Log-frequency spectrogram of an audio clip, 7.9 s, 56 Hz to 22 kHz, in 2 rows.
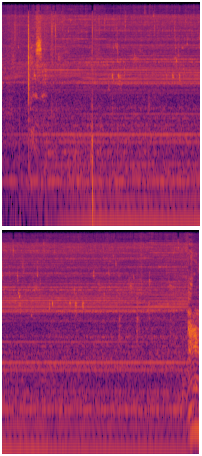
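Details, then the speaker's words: Steady compressor hum with a faint liquid-pouring gurgle in a Kenmore Elite 24-bottle dual-zone wine fridge that wasn't cooling, after recharging refrigerant; new sound, a tube now hot, refrigerant flowing. "there's like a the sound of liquid pouring or something coming out of there definitely didn't have that before"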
